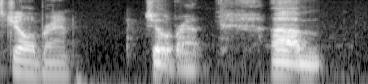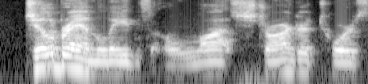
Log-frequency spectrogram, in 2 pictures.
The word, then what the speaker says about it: Gillibrand: Is it Gillibrand or Gillibrand? I think it's a soft G. I think it's Gillibrand. Gillibrand leads a lot stronger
